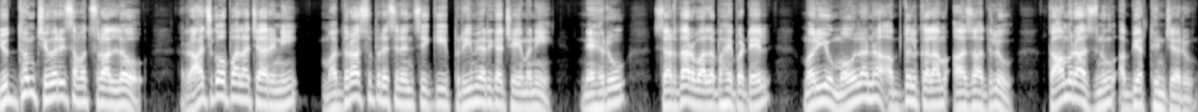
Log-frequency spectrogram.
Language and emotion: Telugu, neutral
